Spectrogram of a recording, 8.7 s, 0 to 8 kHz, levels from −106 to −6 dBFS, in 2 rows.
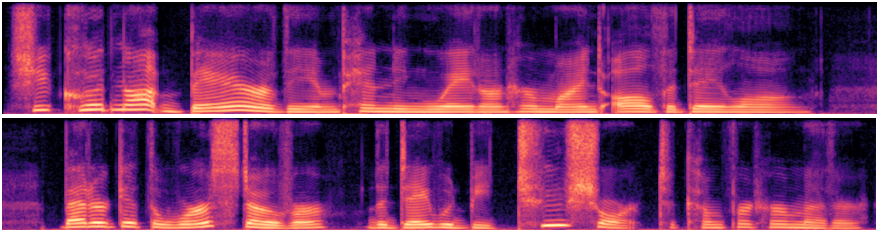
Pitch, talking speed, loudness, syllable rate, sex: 215 Hz, 200 wpm, -18 LUFS, 4.5 syllables/s, female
